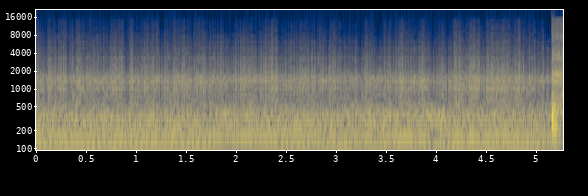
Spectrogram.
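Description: Pit bike engine running at steady, fairly low revs, heard from a camera mounted on the bike, with a noisy rush over it. A sudden louder sound breaks in at the very end.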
